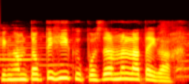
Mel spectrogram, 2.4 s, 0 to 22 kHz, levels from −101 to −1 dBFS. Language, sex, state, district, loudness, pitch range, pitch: Wancho, female, Arunachal Pradesh, Longding, -17 LUFS, 230-260 Hz, 245 Hz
